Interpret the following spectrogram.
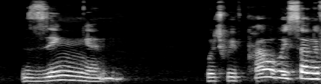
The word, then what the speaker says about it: singen: to sing, so it has an S at the beginning, which becomes a Z, and it has an NG that sounds just like we were saying singing, singing, but never finger, never the G, hard G. So it sings, so it's singing, and the verb form becomes zingen, zingen, which we've probably sung a few times too.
